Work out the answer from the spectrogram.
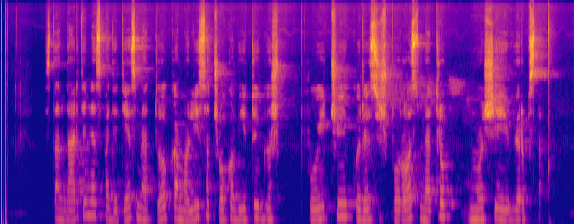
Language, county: Lithuanian, Kaunas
